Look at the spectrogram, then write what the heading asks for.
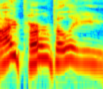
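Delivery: high voice cracking mid-line. Defending writing they don't feel like fixing, voice cracking. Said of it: "I got that voice crack a little too well".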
